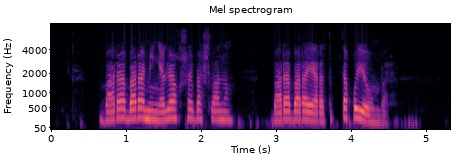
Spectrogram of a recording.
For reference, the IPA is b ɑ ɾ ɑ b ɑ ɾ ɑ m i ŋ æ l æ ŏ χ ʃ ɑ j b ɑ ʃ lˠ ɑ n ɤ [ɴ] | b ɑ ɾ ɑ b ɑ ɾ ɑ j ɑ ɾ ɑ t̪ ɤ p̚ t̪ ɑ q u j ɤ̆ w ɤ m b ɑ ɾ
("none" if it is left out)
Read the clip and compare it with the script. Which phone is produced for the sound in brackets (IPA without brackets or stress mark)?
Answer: ɴ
